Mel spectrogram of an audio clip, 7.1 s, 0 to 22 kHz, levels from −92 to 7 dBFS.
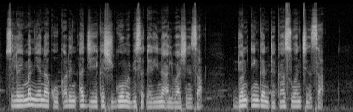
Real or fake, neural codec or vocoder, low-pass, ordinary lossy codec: real; none; 19.8 kHz; none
